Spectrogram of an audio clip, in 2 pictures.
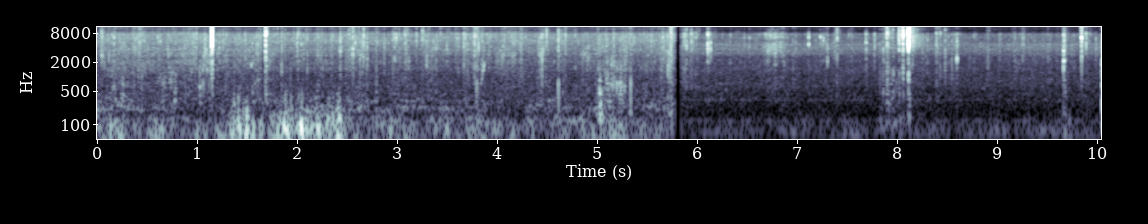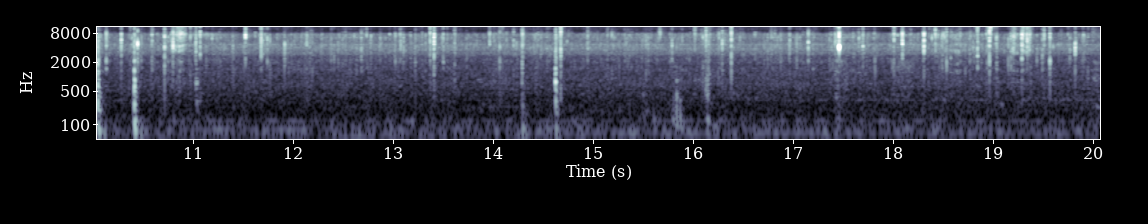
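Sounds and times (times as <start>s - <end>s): campfire crackling: 0.0s - 20.0s
sharp pops from burning wood: 7.2s - 20.0s.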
